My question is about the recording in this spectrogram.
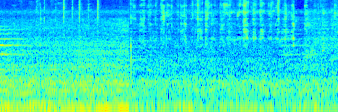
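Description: Small spoon stirring sugar into a wet mixture in a tiny steel bowl: light, irregular scratching and clicking of the spoon against the bowl, over a low steady hum.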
